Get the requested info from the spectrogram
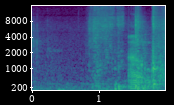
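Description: Faint rustling of bubble wrap and cardboard box flaps as hands handle an opened shipping box, after a soft low bump about half a second in.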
